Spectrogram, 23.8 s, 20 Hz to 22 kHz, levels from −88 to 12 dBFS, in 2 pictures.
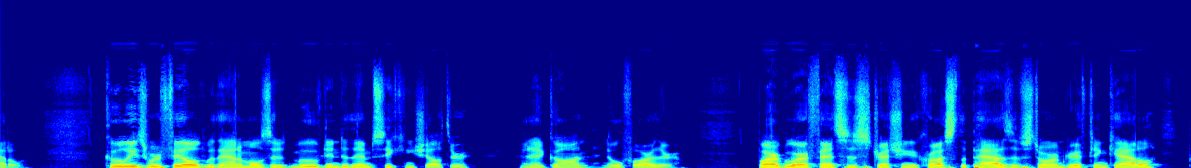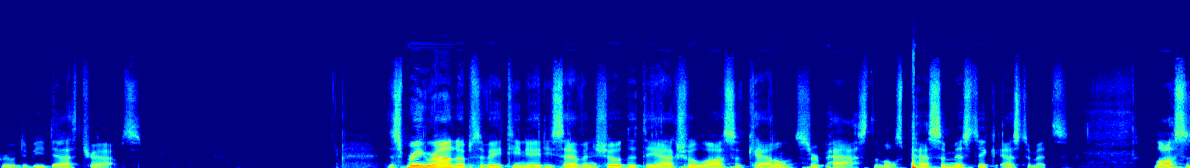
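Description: At 5.88 s the sound is cut by the noise suppressor. It lasts until 6.07 s, roughly a fifth of a second. The suppressor mistook this stretch for background noise and pulled it down harder than its surroundings. The deepest dip is about 12 dB. It sounds like a brief sag in level, as if the sound ducked away and returned. Sustained or fading parts lose body. Sharp onsets pass through largely intact.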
